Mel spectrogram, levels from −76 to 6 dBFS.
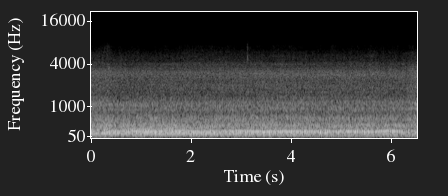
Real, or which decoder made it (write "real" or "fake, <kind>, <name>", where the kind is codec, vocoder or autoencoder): fake, vocoder, BigVGAN v2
